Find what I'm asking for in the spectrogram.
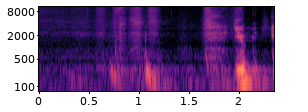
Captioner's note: chuckles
